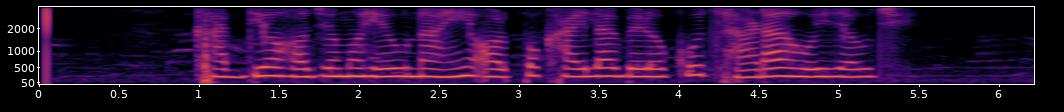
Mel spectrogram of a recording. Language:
Odia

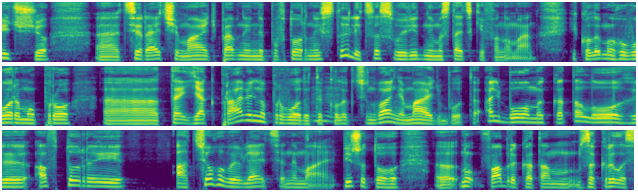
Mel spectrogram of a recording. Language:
Ukrainian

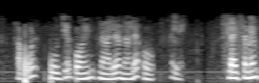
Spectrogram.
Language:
Malayalam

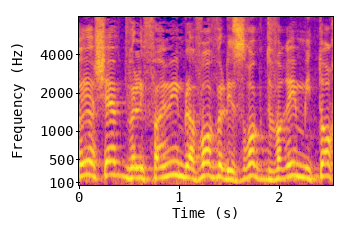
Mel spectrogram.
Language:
Hebrew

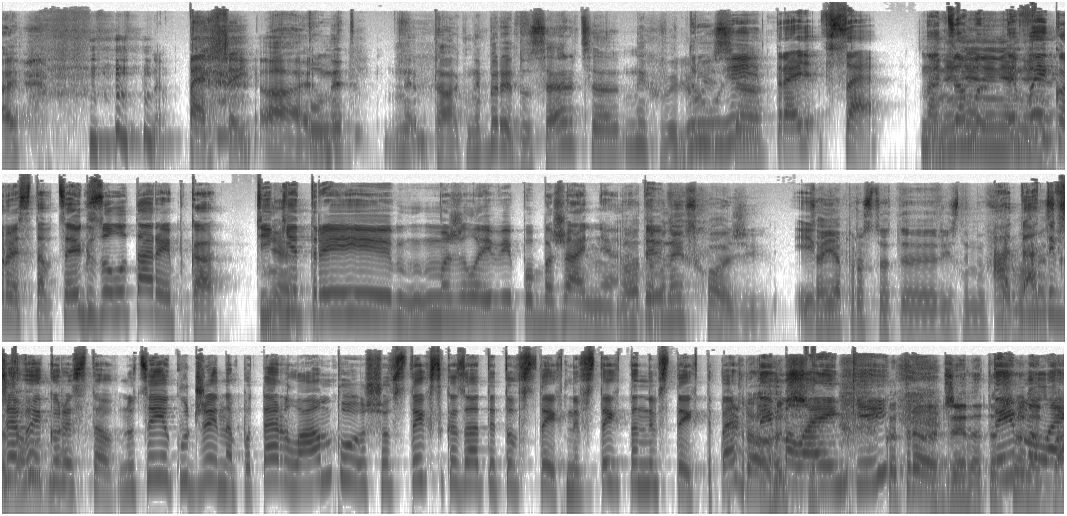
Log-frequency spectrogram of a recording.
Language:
Ukrainian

